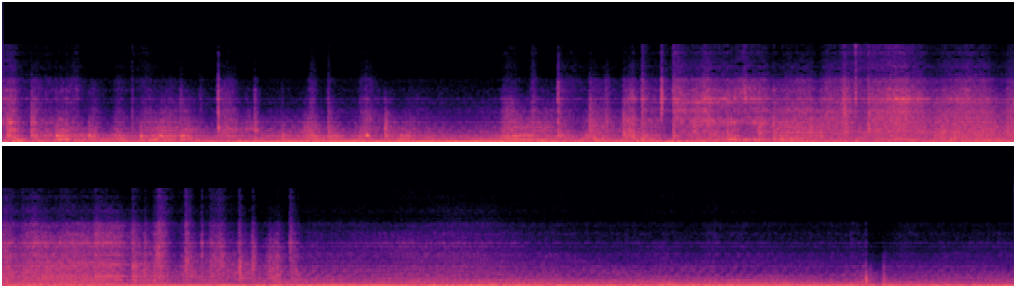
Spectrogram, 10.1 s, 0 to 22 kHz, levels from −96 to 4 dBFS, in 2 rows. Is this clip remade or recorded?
remade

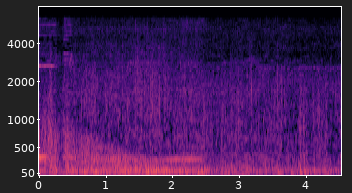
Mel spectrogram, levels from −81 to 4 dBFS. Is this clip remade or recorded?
recorded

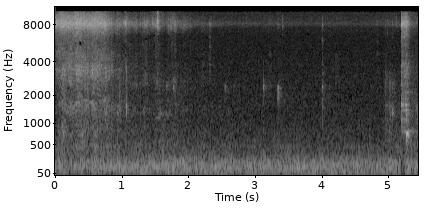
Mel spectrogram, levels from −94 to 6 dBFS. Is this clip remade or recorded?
recorded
